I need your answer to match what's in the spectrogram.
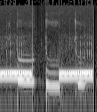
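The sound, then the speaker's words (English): A loud telephone dial tone hums steadily, broken by sharp clicks into three stretches, with a second lower tone sliding in and out beneath it. No one speaks. “Well, listen to that phone.”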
